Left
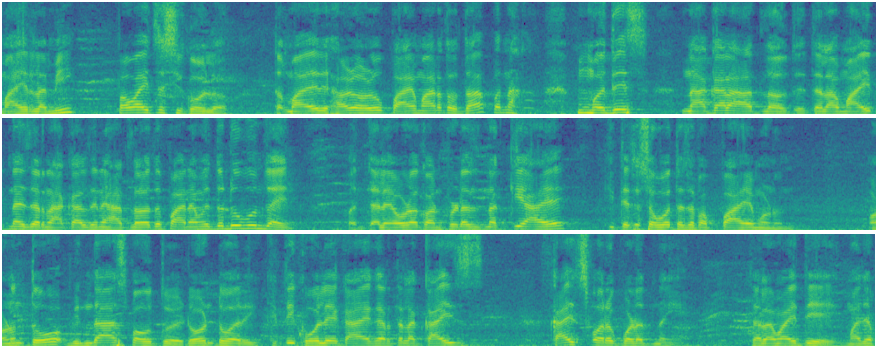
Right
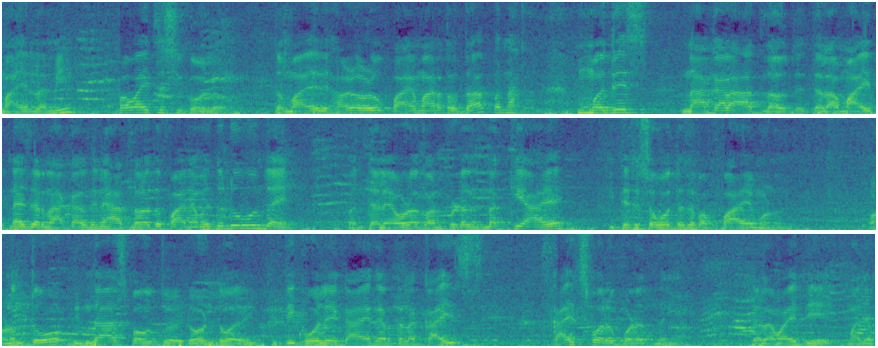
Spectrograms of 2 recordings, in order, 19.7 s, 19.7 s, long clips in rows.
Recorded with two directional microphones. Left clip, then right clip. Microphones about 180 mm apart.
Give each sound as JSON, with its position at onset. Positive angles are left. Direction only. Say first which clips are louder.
{"t": 0.0, "sound": "speech", "louder": "left 11 dB", "side_deg": 40}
